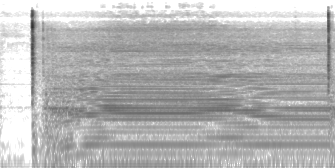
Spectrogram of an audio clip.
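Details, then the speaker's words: Truck-mounted air compressor for Hadley air horns on an OBS Chevy truck: kicks on with steady droning hum and thin buzz, holds four seconds, cuts off cleanly; takes minutes to pressure up and gets hot; normal running. "It takes a few minutes for it to pressure up. Don't want to run it too long because it does get hot."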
